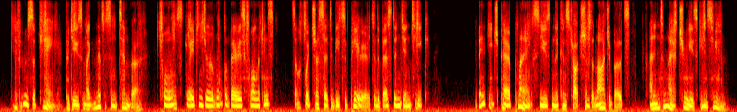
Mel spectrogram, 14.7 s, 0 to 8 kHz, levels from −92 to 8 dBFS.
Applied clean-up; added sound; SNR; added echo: neural diffusion model UNIVERSE++.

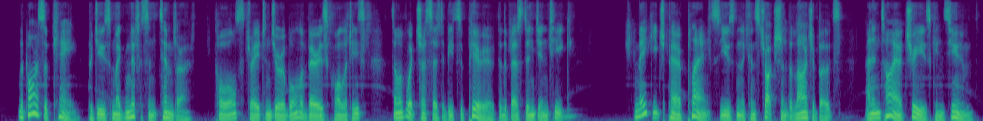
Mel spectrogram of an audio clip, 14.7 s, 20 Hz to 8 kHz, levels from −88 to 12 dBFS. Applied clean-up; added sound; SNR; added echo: neural mask model DeepFilterNet 3.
